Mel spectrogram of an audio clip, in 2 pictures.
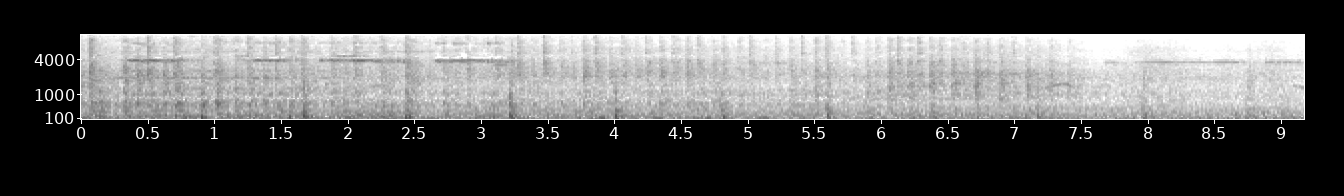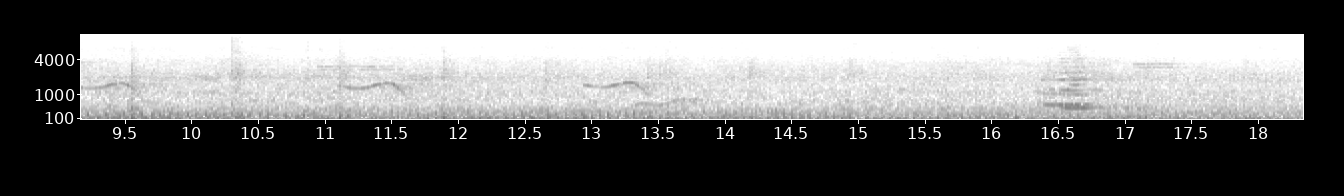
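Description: Freight train's covered BCNAHM wagons and brake van rolling past: wheels clattering over rail joints, with a high wheel squeal in the first few seconds. The sound then fades steadily as the train recedes. Through the fade, a short rising-and-falling whistle-like call repeats about every couple of seconds.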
